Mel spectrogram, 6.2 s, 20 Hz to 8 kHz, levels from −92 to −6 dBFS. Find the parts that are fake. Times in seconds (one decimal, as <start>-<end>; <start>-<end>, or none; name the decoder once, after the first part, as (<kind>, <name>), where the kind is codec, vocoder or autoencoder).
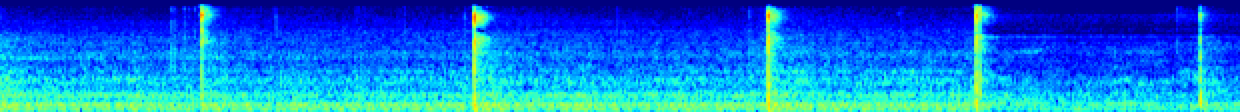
4.9-6.2 (codec, SNAC)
